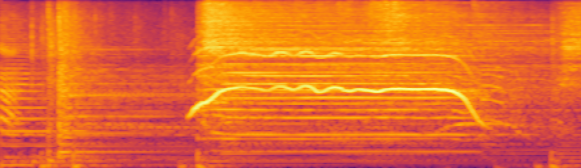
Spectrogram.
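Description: Trumpet in a live Latin band playing one long high note over a break. The band's last chord dies away first. About a second and a half in, the trumpet scoops up into the note, holds it with a slight waver for about two seconds, then falls off.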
